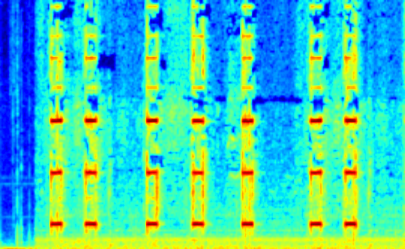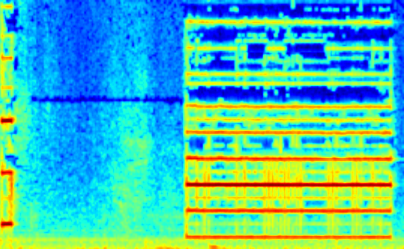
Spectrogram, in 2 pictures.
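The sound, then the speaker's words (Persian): A string of eight short electronic phone beeps, like keypad dialing, is followed by a long, steady telephone ringing tone as a caller waits on the line for a household-services agency to answer. The sound is clear, with no voices. “دیگه چه عادت هایی دارن آدم دو ساعت نگه میدارن پشت خط.”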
